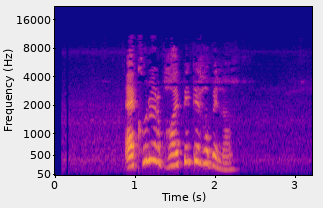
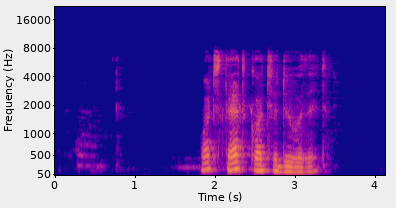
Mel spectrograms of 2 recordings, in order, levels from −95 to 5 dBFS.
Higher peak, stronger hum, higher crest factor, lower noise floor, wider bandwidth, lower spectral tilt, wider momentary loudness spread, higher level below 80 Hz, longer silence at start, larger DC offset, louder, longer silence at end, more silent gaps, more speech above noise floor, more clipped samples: first, -2 dBFS vs -12 dBFS; neither; about the same, 24 dB vs 22 dB; second, -62 dBFS vs -89 dBFS; first, 11 kHz vs 8 kHz; about the same, -4.5 dB/octave vs -5.5 dB/octave; about the same, 16 LU vs 15 LU; second, -84 dBFS vs -70 dBFS; second, 0.85 s vs 1.8 s; neither; first, -24 LUFS vs -31 LUFS; first, 1 s vs 0.75 s; neither; second, 39 dB vs 59 dB; neither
